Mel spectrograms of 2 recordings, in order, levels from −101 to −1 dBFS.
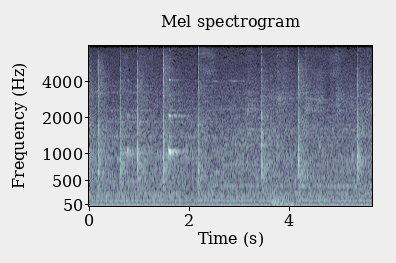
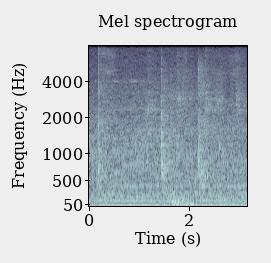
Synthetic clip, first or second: second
